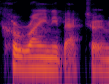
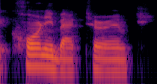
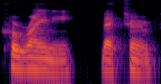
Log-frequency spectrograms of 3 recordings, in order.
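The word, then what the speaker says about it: Corynebacterium: killed a lot of people um and it's pronounced crying bacterium not corny okay so if i hear someone say corny bacterium you know i'll roll my eyes and say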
